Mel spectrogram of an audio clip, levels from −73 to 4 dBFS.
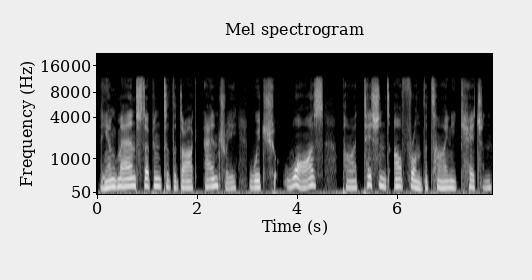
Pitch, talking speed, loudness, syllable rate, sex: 155 Hz, 120 wpm, -17 LUFS, 3.6 syllables/s, male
